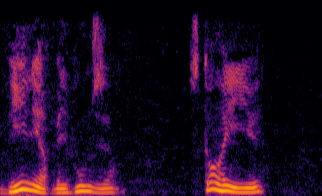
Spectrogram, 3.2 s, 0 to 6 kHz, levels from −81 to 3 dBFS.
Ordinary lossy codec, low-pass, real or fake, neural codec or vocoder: Opus, 64 kbps; 5.4 kHz; real; none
